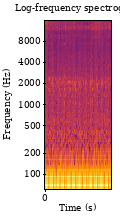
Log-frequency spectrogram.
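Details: 1982 Porsche 924 Turbo after rebuild, on a test drive: low, deep idle with a slightly uneven, lumpy beat, running on three cylinders. Misfire on one cylinder, likely from a disconnected plug lead.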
